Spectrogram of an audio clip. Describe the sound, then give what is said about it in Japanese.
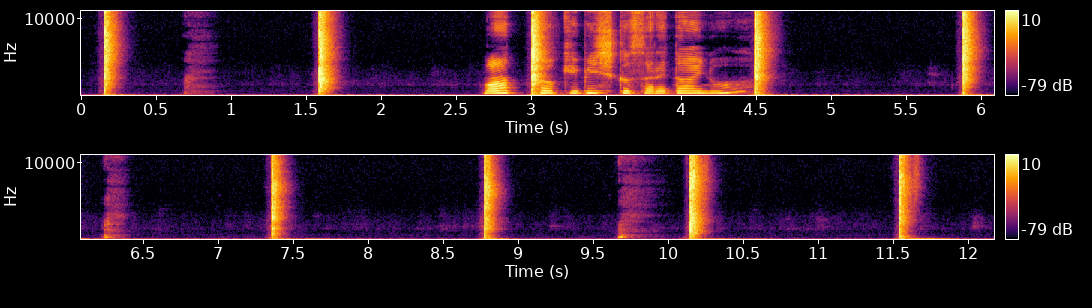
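Sharp, crisp hand slaps of a spanking on the buttocks strike one at a time, about nine in a steady rhythm roughly every second and a half, with a brief stretch of spoken voice between the early ones. “悪い子はお尻ペンペンでしょ。”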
